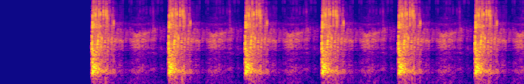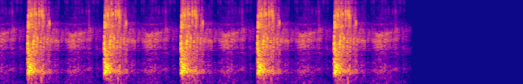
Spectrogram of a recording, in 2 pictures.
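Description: Chocolate sauce squirts out in a quick series of wet bursts.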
